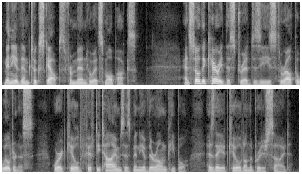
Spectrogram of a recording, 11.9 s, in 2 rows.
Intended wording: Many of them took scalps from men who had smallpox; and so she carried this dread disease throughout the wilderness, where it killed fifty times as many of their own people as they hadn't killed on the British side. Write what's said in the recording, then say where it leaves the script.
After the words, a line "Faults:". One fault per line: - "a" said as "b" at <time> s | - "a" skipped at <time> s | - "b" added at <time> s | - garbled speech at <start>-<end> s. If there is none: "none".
Many of them took scalps from men who had smallpox; and so they carried this dread disease throughout the wilderness, where it killed fifty times as many of their own people as they had killed on the British side.
Faults:
- "she" said as "they" at 3.9 s
- "hadn't" said as "had" at 10.3 s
